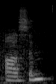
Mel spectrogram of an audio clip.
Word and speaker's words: Asim: least the miner with Asim Sierra I have to pronounce it as awesome awesome uh nilo I will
